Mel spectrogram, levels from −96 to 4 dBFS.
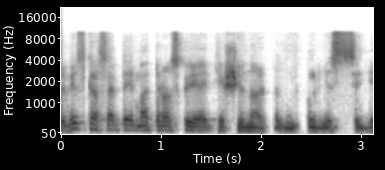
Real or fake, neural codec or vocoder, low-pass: fake; codec, 24 kHz, 1.5 kbps, HILCodec; 9.9 kHz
